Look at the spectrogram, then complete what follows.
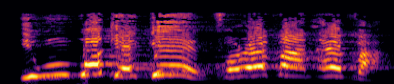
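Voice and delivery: loud, high pronouncement; fiery preacher decree; emphatic declaration. Acted. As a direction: decree it like a curse. Preacher cursing offender emphatically.

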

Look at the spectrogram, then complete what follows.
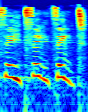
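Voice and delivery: hushed, repeated prodding; very soft, insistent tempter; quiet urging. Acted. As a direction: egg them on under your breath. Inner voice urging a retort.

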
